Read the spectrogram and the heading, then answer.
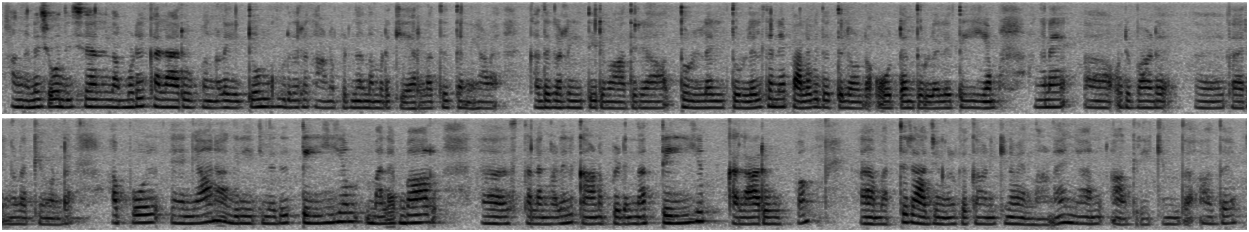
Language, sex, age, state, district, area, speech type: Malayalam, female, 18-30, Kerala, Wayanad, rural, spontaneous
